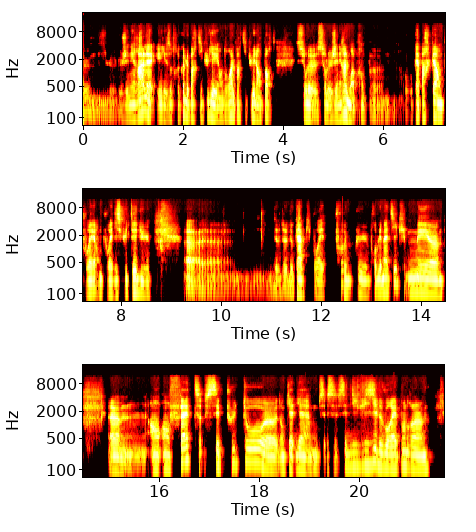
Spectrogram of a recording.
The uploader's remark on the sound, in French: Discussion Enregistré sur Zoom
